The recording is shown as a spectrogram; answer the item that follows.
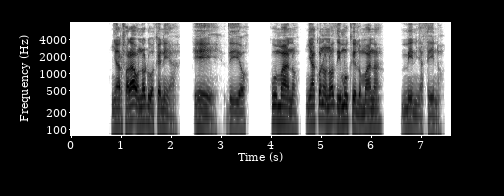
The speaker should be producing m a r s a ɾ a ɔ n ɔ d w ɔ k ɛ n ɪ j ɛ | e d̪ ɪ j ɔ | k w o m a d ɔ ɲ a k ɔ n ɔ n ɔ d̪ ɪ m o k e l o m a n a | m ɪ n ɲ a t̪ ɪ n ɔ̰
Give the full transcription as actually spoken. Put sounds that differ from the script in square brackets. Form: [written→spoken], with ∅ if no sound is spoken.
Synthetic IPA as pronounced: [m→ɲ] a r [s→f] a ɾ a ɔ n ɔ d w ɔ k ɛ n ɪ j [ɛ→a] | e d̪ ɪ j ɔ | k w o m a [d→n] ɔ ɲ a k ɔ n ɔ n ɔ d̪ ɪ m o k e l o m a n a | m ɪ n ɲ a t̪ ɪ n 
